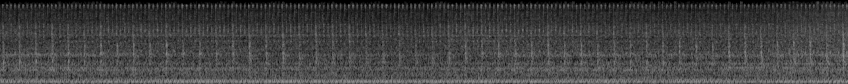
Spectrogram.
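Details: 2007 Nissan Tiida 1.6 with automatic transmission: steady knocking about three per second over the idle, characteristic internal engine knock; engine replaced with a used contract unit.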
